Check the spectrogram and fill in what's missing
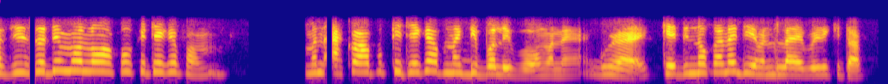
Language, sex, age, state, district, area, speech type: Assamese, female, 18-30, Assam, Morigaon, rural, conversation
